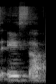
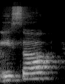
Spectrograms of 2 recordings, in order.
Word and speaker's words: Aesop: one to, she pronounced, I think there are two pronunciations, Aesop or Aesop.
